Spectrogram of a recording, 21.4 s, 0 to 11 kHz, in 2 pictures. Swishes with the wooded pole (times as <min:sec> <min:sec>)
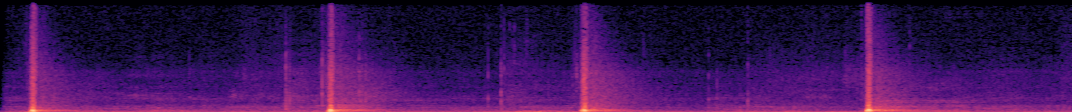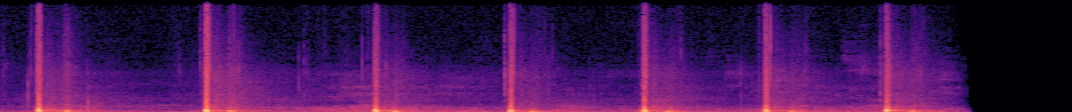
0:00.2 0:00.8, 0:03.2 0:03.8, 0:05.7 0:06.4, 0:08.6 0:09.1, 0:11.0 0:11.8, 0:12.7 0:13.4, 0:14.4 0:15.0, 0:15.8 0:16.3, 0:17.1 0:17.7, 0:18.3 0:20.1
